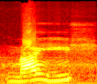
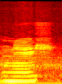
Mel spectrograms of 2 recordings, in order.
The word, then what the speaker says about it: Nish: So I'm going to leave a link to the discussion that I had with Nish, or Naish, as I want to pronounce it, but it's no, her name's she pronounces it Nish.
